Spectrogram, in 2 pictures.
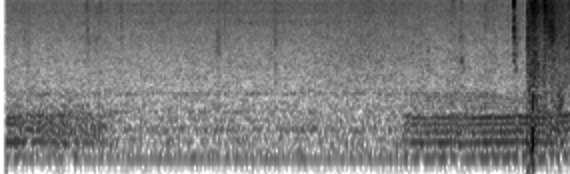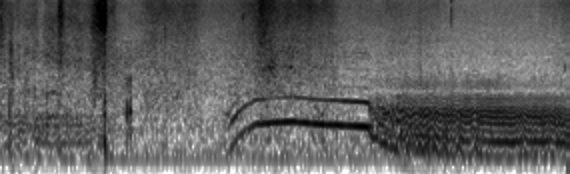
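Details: Domestic cat purring with low steady pulsing throughout, broken midway by sharp clicks and handling noise, then a drawn-out rising meow-like tone before the purr resumes louder.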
